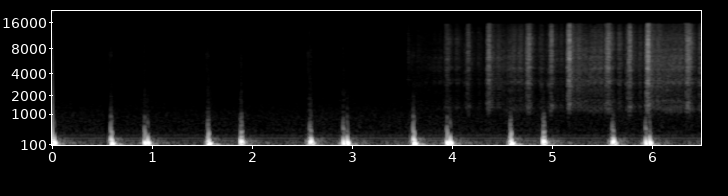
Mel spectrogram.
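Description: Heartbeat-like pulse in a soundtrack: low double thumps repeating about once a second over a faint steady hum. A fast, high rattling hiss like a shaker joins about four seconds in.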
